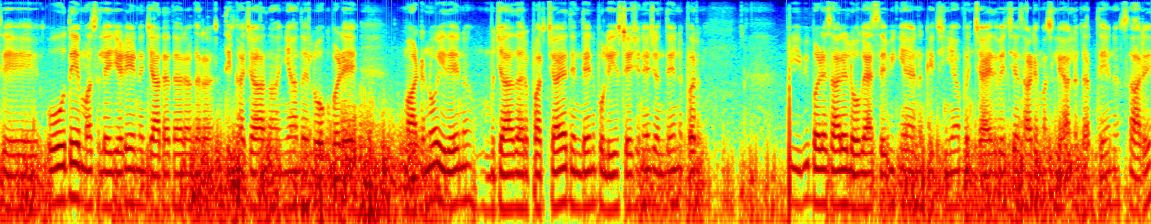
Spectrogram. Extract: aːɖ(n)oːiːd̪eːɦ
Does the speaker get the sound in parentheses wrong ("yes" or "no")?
no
